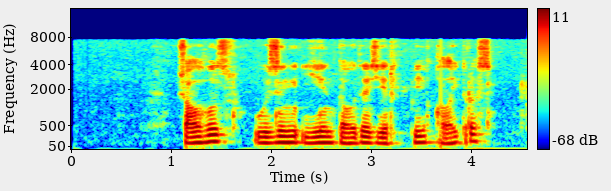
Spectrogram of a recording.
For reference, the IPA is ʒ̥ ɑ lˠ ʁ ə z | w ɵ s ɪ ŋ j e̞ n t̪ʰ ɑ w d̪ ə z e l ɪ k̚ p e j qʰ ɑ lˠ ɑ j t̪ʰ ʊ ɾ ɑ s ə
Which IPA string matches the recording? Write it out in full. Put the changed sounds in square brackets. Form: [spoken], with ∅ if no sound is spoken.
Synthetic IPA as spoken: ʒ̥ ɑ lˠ ʁ ə z | w ɵ [z] ɪ ŋ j e̞ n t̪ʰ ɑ w d̪ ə [ʒ] e [ɾ] ɪ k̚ p e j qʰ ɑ lˠ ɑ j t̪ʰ ʊ ɾ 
